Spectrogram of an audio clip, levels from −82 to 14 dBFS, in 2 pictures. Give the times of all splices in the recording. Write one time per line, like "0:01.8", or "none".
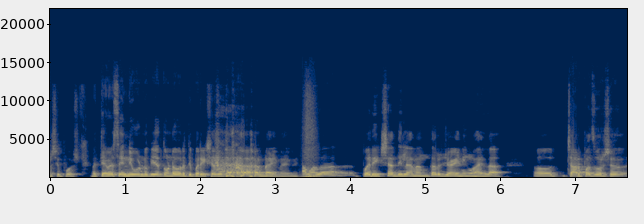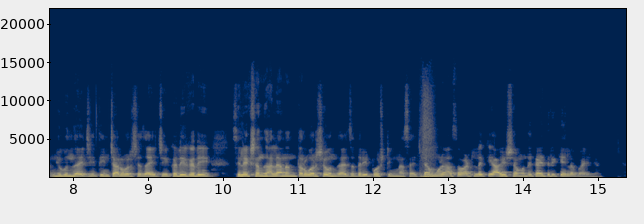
0:03.4
0:12.6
